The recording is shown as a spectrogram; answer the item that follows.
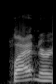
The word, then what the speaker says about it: Platner: Um he says that actually, is it Platner? Is how you say it? Yep. Platner is actually a hero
